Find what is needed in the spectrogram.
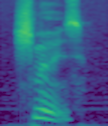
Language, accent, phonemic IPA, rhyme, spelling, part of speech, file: English, US, /ʃmuːz/, -uːz, schmooze, verb / noun, En-us-schmooze.ogg
- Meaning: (verb) To talk casually, especially in order to gain an advantage or make a social connection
